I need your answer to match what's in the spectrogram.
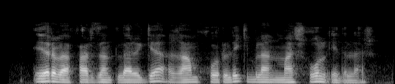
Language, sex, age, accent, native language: Uzbek, male, 19-29, Namangan, Uzbek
